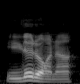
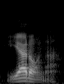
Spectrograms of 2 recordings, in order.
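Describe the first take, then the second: First: The double L is said as an 'ly' sound. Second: The double L is said as a 'y' sound. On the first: The speaker calls it wrong. "it's not Llorona" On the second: The speaker calls it right. "it's Yarona"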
